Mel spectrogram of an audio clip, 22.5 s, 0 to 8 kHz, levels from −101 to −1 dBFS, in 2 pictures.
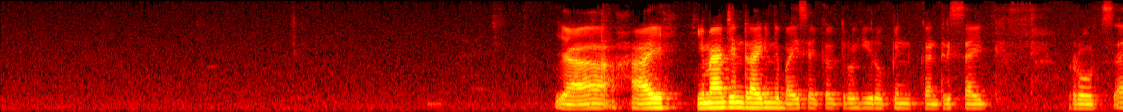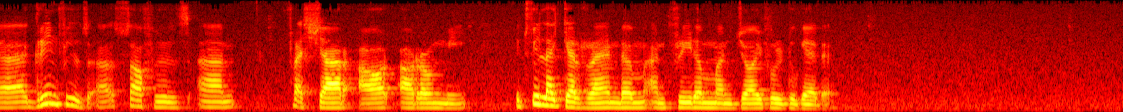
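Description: From 7.65 s to 15.99 s the voice and the room noise behind it swell together, climbing slowly by about 8 dB. This is automatic gain rising. The talker moved back around 7.5 s, the input fell about 13 dB, and the gain control gradually compensated.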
